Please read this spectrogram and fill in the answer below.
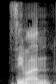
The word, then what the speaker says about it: CMON: Yeah, it's just C-M-O-N, all capitals. Simon sounds right. But on the Dice Tower News, I pronounce it the way that I think the way they want it to be pronounced. – Yeah. – Yeah. But this is my podcast and I can say Simon.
